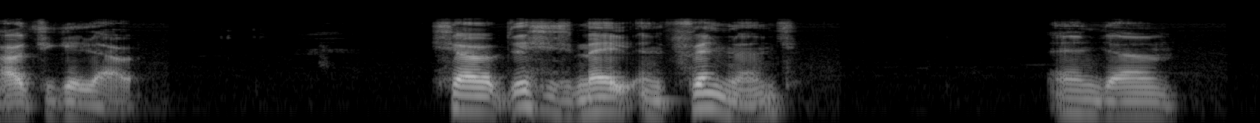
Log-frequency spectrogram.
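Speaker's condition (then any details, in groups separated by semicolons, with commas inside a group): Mouth cancer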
